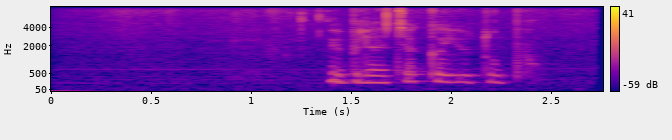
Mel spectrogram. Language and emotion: Russian, neutral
